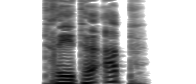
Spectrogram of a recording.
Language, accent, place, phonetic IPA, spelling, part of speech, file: German, Germany, Berlin, [ˌtʁeːtə ˈap], trete ab, verb, De-trete ab.ogg
- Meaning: inflection of abtreten: 1. first-person singular present 2. first/third-person singular subjunctive I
